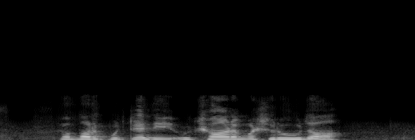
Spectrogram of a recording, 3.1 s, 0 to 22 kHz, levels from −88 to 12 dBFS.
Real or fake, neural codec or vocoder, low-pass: fake; codec, 16 kHz, 2 kbps, X-Codec, WavLM features, trained on Multilingual LibriSpeech; 7.2 kHz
